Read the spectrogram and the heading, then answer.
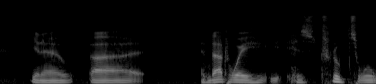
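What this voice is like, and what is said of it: Usual voice. Nothing is said of it.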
